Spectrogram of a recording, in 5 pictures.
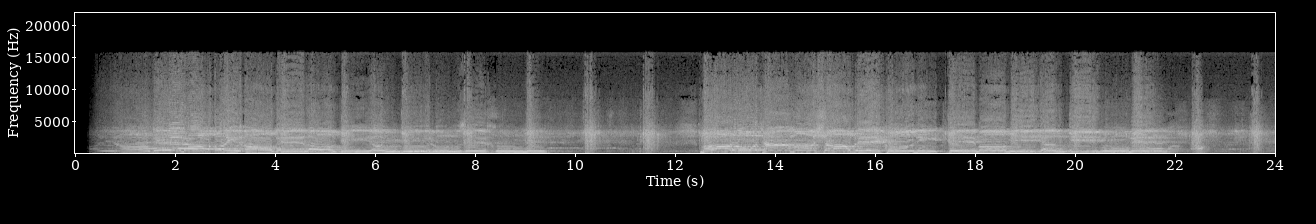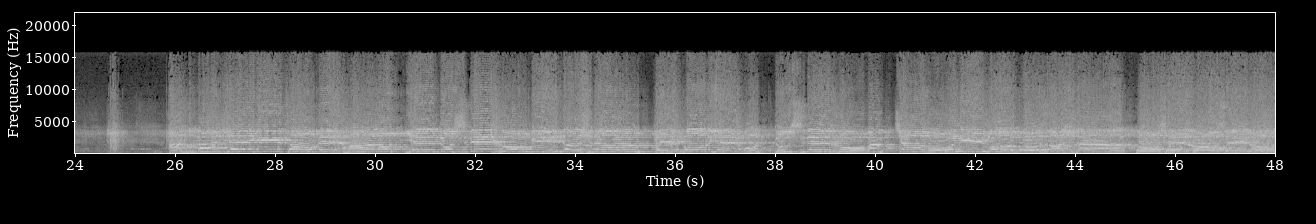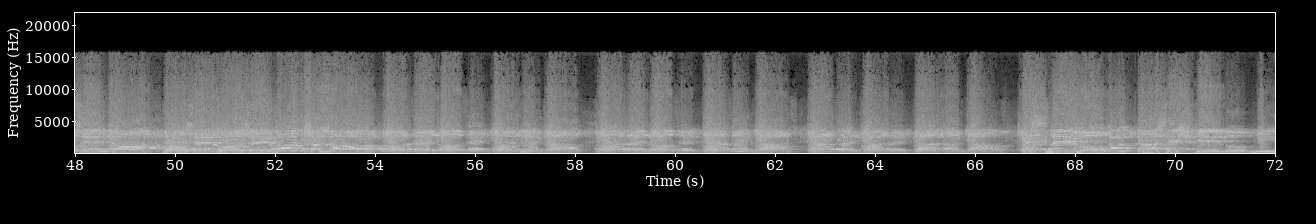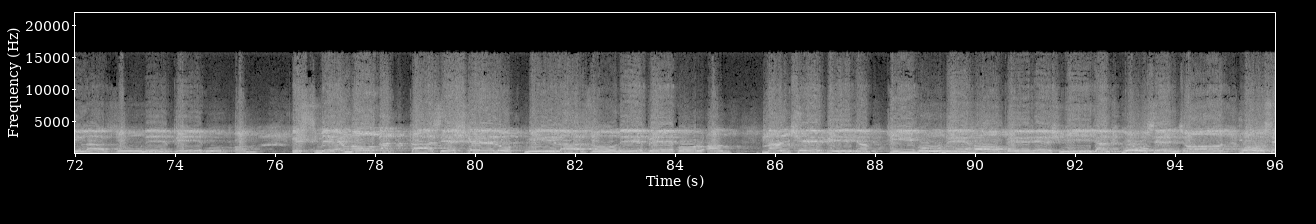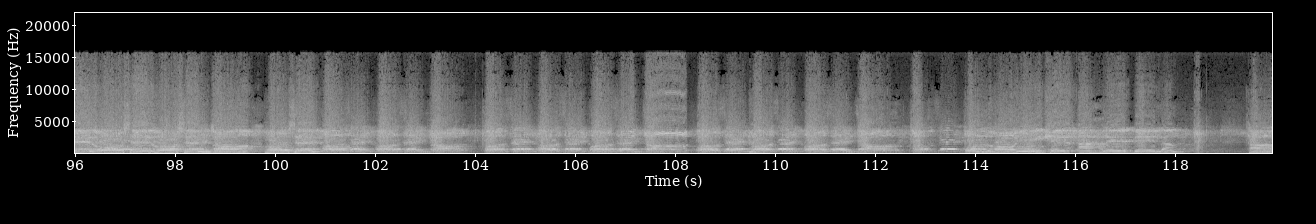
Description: مداحی شنیدنی استاد محمد علی کریمخانی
